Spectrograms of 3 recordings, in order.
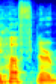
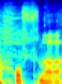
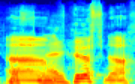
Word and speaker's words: Höfner: And yes, I say Höfner because I'm a language nerd, and that's how you pronounce it, because it's an Ö. It's not a Hofner. Yeah, exactly. Höfner is probably the closest approximation.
